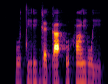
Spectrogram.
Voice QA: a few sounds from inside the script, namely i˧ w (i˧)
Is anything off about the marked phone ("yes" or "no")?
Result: yes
